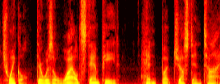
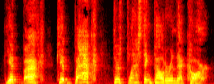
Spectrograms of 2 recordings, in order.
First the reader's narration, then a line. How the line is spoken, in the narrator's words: Suddenly, a wildly excited figure shouted at the top of his voice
